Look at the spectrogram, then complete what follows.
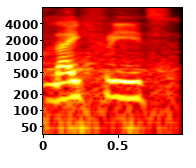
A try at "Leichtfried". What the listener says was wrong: almost perfect. You said Leichtfried. Leicht. Leicht. Where's the Eich? Give me the Eich. Eich.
